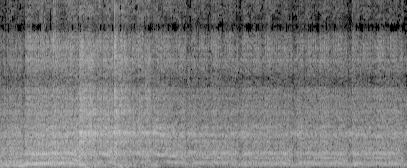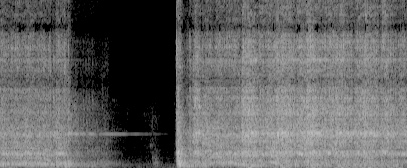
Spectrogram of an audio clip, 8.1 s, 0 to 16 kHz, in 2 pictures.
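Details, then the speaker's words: 1600 dual-port VW engine for a 1969 Karmann Ghia project, sat for an unknown number of years, mileage unknown: steady starter cranking about four turns a second, pause, more cranking, never catches. Fuel reached the filter but none seen from the carb; crank, no start. "I'm not gonna lie I had hopes that this would Roar to life an idol I think I was had too much wishful thinking seeing gas squirt yeah"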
